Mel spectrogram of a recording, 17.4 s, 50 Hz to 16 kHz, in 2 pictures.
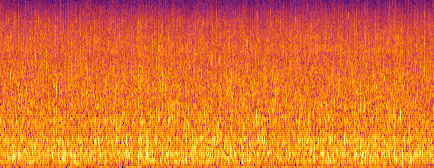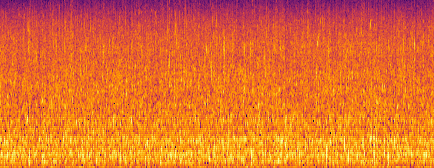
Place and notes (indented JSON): {
  "title": "Utena, Lithuania, winter stream",
  "date": "2017-01-17 15:10:00",
  "description": "there's frozen litttle river, but I've found a place with open streamlet",
  "latitude": "55.50",
  "longitude": "25.57",
  "altitude": "106",
  "timezone": "GMT+1"
}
